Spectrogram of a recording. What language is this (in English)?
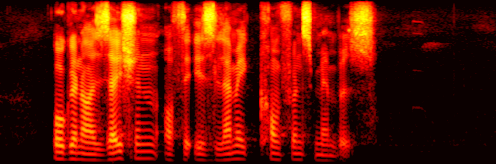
English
